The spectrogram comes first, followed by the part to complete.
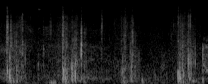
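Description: Footsteps of a person walking outdoors over gravelly, grassy ground, a few separate steps.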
